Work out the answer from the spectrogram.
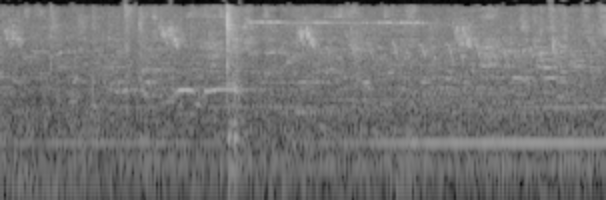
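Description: Small birds chirping in short, high, falling calls every second or so, over a steady low hum and faint voices of people nearby. A single sharp knock about two seconds in.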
